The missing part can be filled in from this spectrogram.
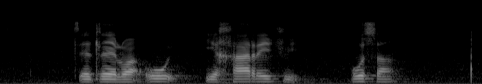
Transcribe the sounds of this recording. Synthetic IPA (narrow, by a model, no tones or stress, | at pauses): t͡sʼɛt͡ɬʼɛlwaʔʊ | ik͡xʰaret͡ʃʼwɪ̰ | ʊsa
